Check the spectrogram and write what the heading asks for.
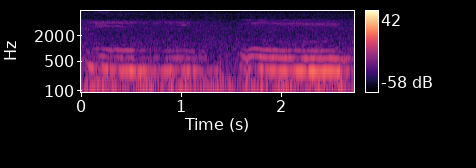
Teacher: the tongue is not touching your teeth and it is not touching your lower palate or upper palate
